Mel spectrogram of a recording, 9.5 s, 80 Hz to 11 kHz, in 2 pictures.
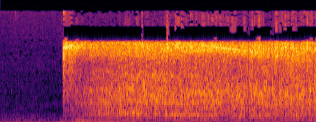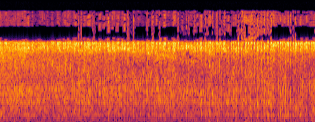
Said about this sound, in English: All right, whatever it is, it needs new bearings. I'm going to go with one of those 4-inch grinders.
